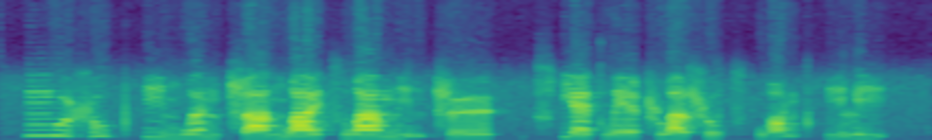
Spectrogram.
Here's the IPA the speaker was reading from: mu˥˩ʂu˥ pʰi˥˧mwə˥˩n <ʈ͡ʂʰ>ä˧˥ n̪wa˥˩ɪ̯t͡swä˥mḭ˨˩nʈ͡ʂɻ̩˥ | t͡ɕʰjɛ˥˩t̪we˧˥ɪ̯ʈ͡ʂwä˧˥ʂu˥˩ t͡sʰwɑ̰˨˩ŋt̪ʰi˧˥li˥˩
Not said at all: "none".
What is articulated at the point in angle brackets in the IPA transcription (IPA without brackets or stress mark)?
ʈ͡ʂ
